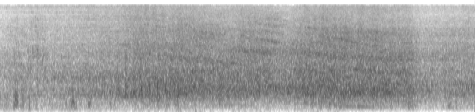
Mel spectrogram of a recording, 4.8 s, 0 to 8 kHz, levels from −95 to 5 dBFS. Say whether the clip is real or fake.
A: real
